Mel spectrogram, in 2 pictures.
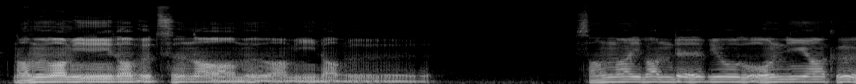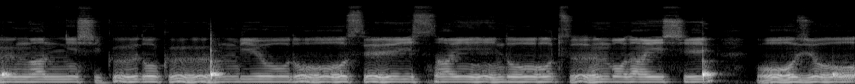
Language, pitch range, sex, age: Japanese, 115-125 Hz, male, 40-59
